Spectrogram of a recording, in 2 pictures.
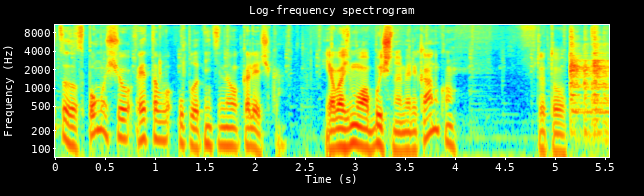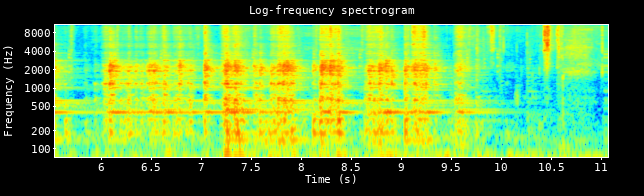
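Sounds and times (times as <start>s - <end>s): metal-on-metal rasp: 5.2s - 10.4s.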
